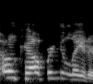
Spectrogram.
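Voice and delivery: very high voice, dripping with sarcasm. Retelling how he answered after looking at her and then at me, mock-sarcastic reply. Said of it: "it's so sarcastic".

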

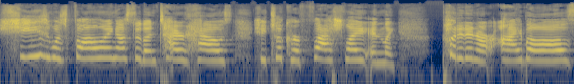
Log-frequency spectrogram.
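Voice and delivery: mock shrieking tirade, very high and shrill. Retelling how the head of security screamed at a guest: imitating someone screaming. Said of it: "She's just screaming at this guy being like".

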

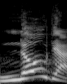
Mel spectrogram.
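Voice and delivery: acted angry little boy, loud and furious. Retelling a son's complaint while building a toy: imitating a furious child. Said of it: "my son is getting furious with me".

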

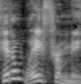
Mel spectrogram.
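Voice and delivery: very high-pitched, shrill yell. A teenage girl pushes away a man who whispered in her ear, yelling. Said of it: "she yelled".

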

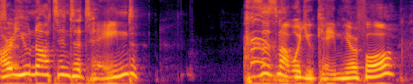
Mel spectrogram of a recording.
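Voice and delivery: high, daft, silly British sketch-comedy voice. Speaker introduces the next part of the show; Monty Python voice. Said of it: "i did uh that gladiator reference in like a monty python voice".

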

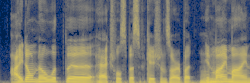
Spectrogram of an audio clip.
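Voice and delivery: plain

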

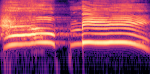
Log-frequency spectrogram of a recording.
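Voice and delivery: high, pleading, acted mild cry, me stretched long. Retelling running in the shed and crying out: retelling her own scream.

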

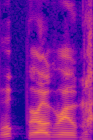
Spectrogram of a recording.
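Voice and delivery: mock very low, bone-dry, flat deadpan. Repeating a line from the game again: imitating a deadpan line. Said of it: "So deadpan".

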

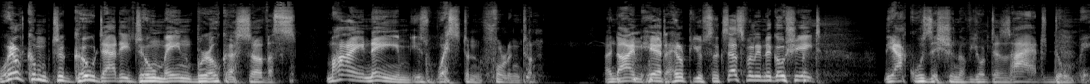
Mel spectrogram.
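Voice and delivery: put-on loud, stuffy, posh old-money gentleman voice. Reading aloud an email from a domain broker, imitating Weston Fullington. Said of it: "In this voice".

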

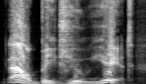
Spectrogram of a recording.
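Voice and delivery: loud, slow, drawn-out, carrying shout. Narrator voices the tiger speeding off to the next marker: shouted. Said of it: "shouted the tiger".

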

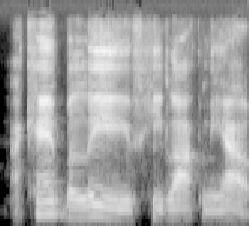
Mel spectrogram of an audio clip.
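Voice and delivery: ordinary talk

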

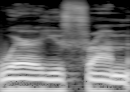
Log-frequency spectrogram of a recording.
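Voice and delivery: ordinary talk

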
